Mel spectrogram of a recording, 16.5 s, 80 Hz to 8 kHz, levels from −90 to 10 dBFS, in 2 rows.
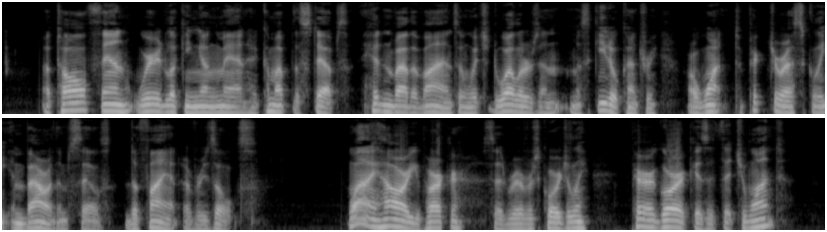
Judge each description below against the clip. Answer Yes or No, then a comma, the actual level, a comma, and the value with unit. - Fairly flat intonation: No, average, 3.8 semitones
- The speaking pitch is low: Yes, low, 115 Hz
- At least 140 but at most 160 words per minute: No, average, 170 wpm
